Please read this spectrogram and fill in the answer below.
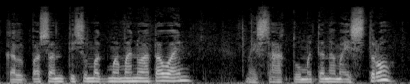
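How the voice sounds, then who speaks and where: Young guy doing an earnest son in a radio drama, plain even voice. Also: mid-range voice, normal speed, close to an everyday voice.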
